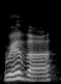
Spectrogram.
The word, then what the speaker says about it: Riva: it's spelled r-i-v-a riva i i want to call it river but with like an r sound so like river like a british british people would say and then she would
